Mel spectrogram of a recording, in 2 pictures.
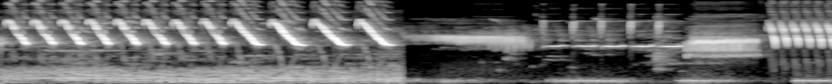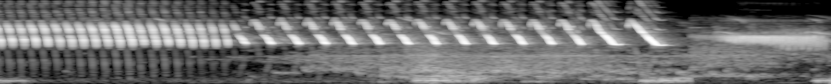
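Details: Canary song alternating descending whistled sweeps, short steady whistles and buzzy notes, and rapid rattling trills, delivered continuously with brief pauses.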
